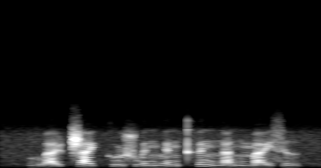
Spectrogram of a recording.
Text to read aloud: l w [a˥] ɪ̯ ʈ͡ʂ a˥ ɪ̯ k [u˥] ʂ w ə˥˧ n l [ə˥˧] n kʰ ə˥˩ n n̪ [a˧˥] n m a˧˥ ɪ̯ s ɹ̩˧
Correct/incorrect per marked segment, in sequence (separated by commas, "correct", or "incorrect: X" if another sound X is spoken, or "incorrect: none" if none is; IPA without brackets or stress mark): incorrect: a̰˨˩, correct, correct, correct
